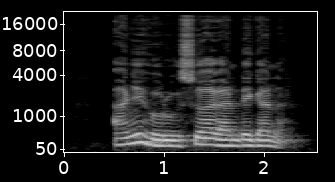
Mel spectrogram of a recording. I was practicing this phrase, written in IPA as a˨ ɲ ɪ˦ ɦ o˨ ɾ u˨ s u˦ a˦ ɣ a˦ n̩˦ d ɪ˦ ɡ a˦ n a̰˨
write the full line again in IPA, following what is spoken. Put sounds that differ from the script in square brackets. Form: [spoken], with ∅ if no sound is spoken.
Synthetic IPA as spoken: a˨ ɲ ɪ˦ ɦ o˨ ɾ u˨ s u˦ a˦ ɣ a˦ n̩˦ d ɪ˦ ɡ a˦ n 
